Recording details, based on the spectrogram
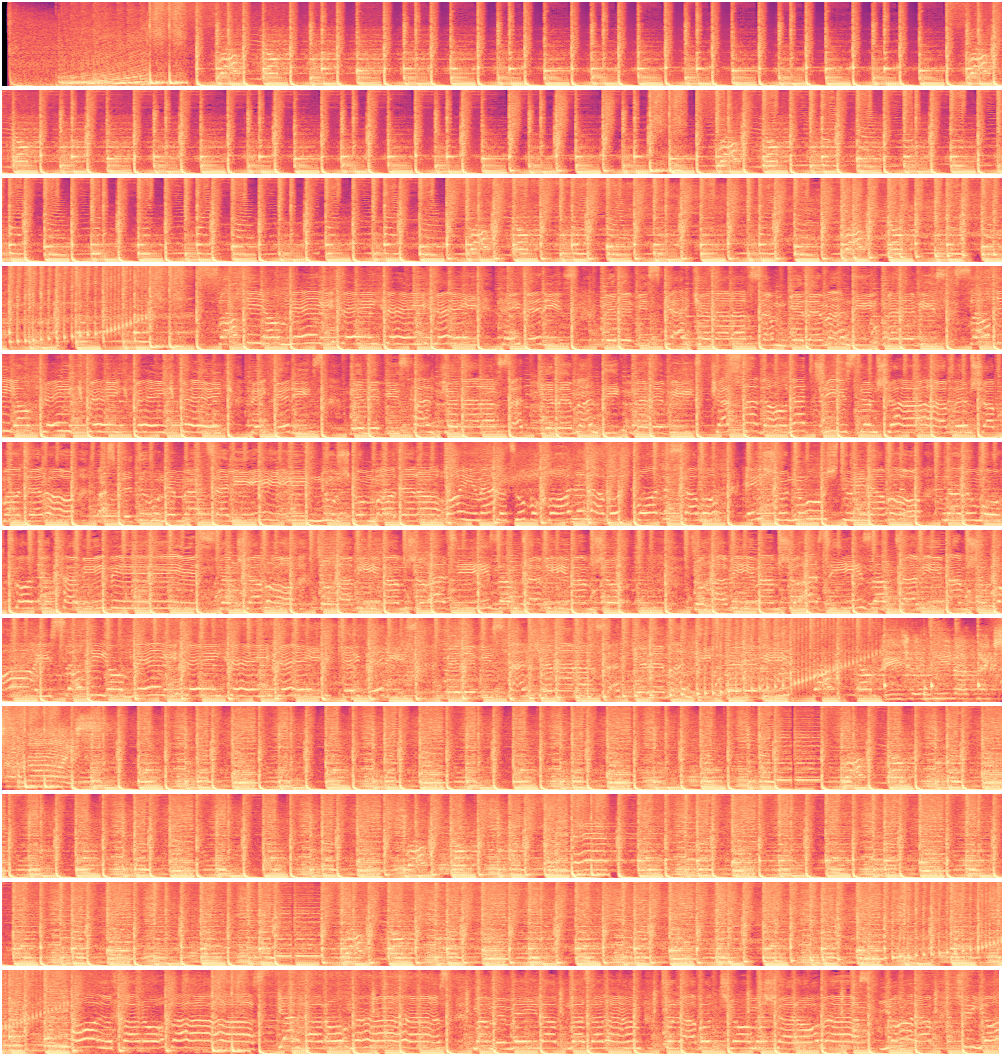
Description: ریمیکس ارکستی شاد
ریمیکس شاد رقص و دنس
ریمیکس شاد و بندری مخصوص رقص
